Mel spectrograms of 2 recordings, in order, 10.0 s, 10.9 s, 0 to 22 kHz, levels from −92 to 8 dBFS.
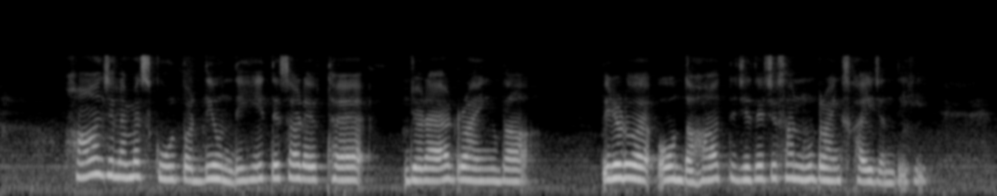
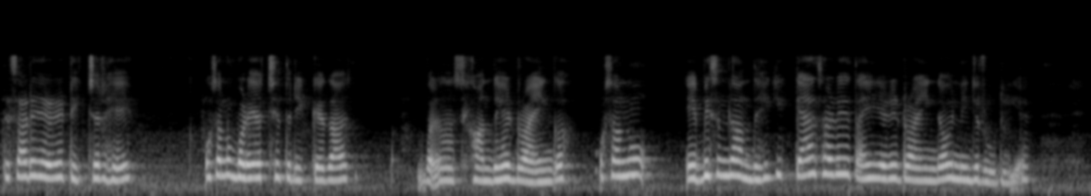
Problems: none marked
